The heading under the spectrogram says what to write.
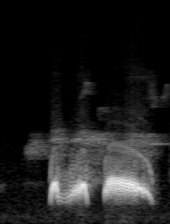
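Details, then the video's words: One complete phrase from an excited decoy spotted dove, giọng thổ style: a short clipped note, a wavering rise, a short pause and a long smooth croo, with a faint higher whistle behind it. "Chim Cu Mồi, cu gay kich boi nhanh noi gù"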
